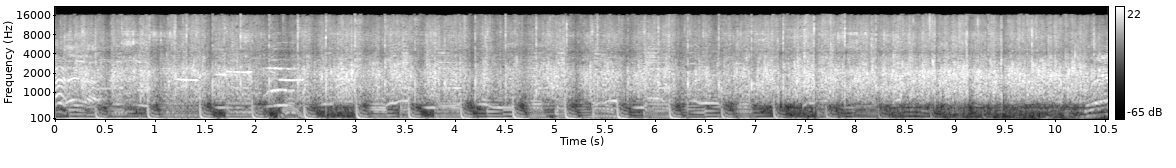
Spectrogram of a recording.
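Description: A crowd applauds loudly and steadily for about ten seconds, a dense wash of clapping with a few cheers and voices mixed in underneath.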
